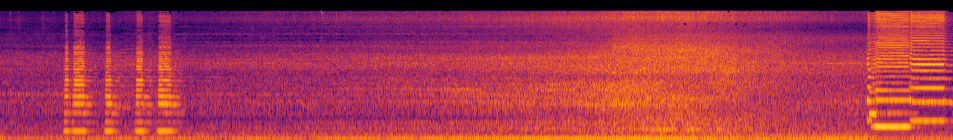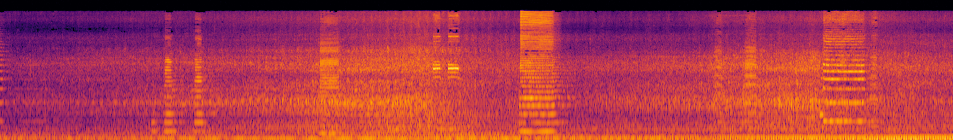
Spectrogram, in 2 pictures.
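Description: Old vehicles driving past one after another, their engines rumbling louder and softer as each goes by. Horns toot over them: four quick toots about a second in, a loud blast of about a second midway, and several more toots later.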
